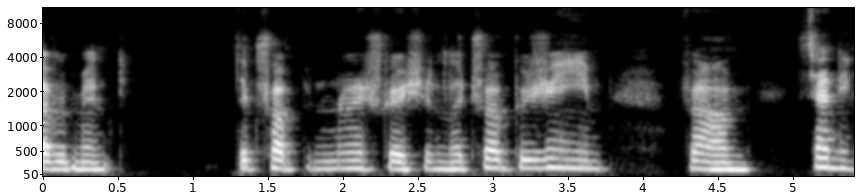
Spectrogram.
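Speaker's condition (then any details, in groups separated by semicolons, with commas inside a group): Cerebral palsy; from birth, walks with walker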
